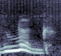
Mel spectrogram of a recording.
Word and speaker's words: Ng: by the name of Nug. N-G, that's their name, Nug.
